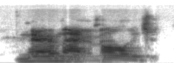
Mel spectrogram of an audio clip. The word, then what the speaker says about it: Merrimack College: Merrimack College.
